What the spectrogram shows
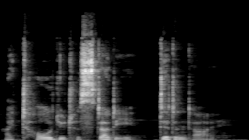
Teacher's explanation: i show you that i'm sure of that by using a falling intonation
